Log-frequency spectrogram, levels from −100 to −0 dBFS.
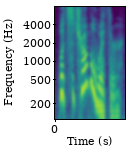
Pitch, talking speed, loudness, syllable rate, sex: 250 Hz, 285 wpm, -16 LUFS, 6.2 syllables/s, female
